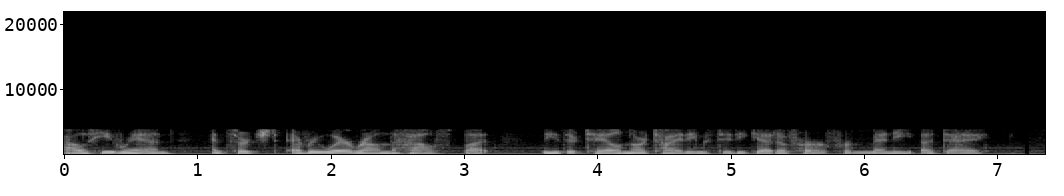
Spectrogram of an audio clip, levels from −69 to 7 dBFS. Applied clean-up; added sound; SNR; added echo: none; none; none; none.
